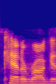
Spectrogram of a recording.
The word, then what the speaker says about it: Cattaraugus: So again, I believe it's pronounced Cattaraugus. – How's it spelled? – C-A-T-T. A-R-A-U-G-U-S. – Yeah, I would Cattaraugus. Say Cattaraugus.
